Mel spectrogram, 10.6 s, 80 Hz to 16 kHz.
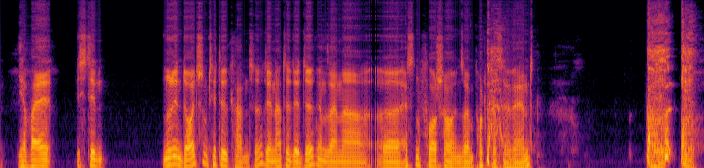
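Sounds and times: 
speech: 0:00.3 - 0:01.6, 0:02.4 - 0:08.1
harsh coughs: 0:07.2 - 0:07.8, 0:09.7 - 0:10.5.

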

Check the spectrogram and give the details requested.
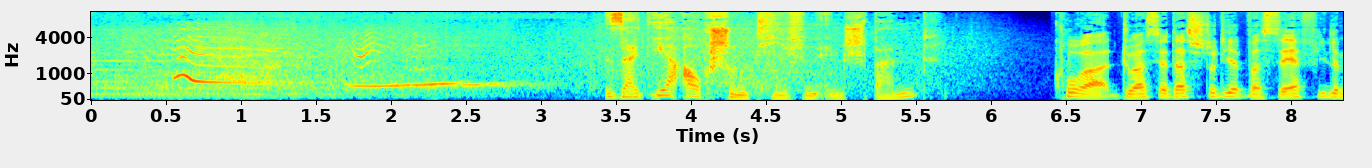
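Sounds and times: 
whale and dolphin underwater vocalizations: 0:00.4 - 0:03.2
speech: 0:03.4 - 0:05.7, 0:06.4 - 0:08.3.

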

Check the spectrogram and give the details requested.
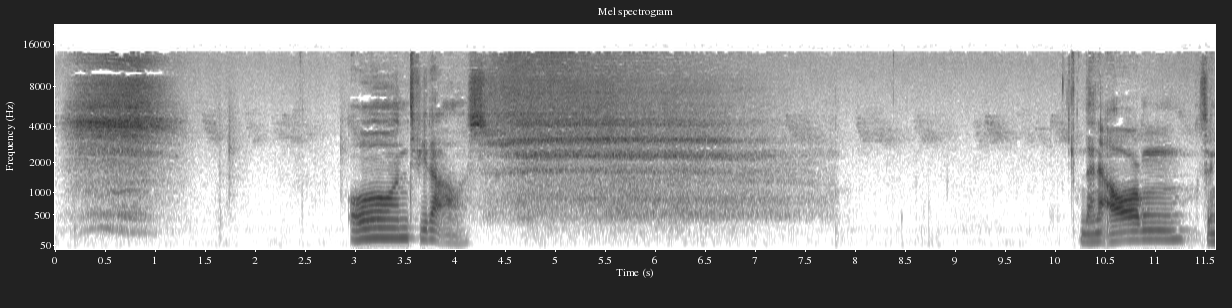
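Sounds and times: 
slow deep inhale through the nose: 0:00.0 - 0:01.3, 0:04.2 - 0:08.0
speech: 0:02.9 - 0:04.4, 0:10.2 - 0:11.6.

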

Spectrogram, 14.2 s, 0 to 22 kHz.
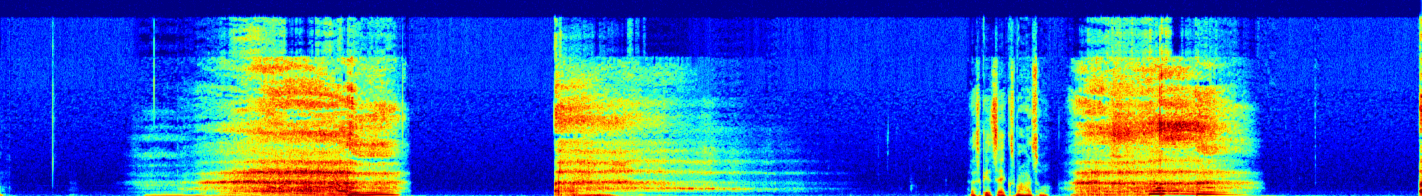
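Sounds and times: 
deep rhythmic breathing in unison: 0:01.2 - 0:04.1, 0:05.6 - 0:08.6, 0:10.6 - 0:12.7
speech: 0:09.8 - 0:10.8.

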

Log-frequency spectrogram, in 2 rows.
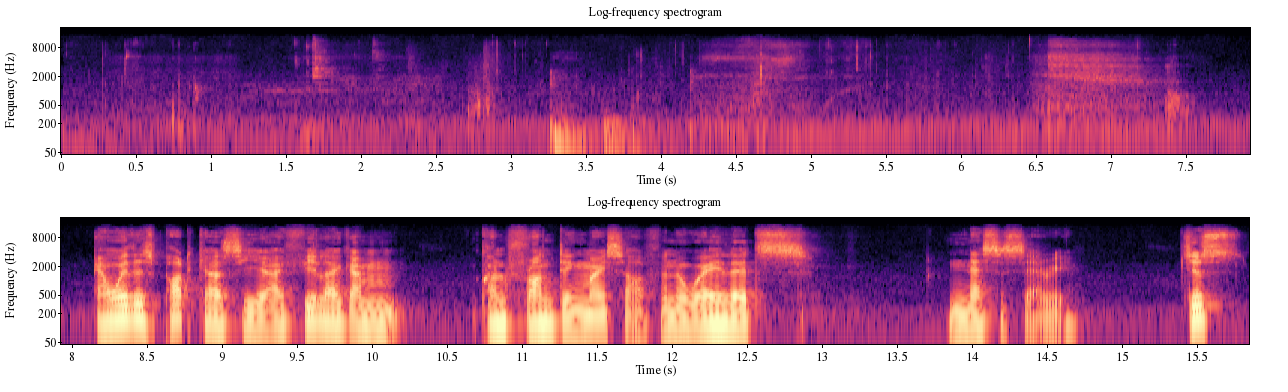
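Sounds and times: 
soft mouth and swallowing noises: 0:00.2 - 0:01.6, 0:02.2 - 0:07.6
person sipping a drink: 0:00.2 - 0:07.6
brief low thump of a cup: 0:03.3 - 0:04.0
speech: 0:08.2 - 0:13.0, 0:13.8 - 0:14.8, 0:15.4 - 0:15.8.

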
